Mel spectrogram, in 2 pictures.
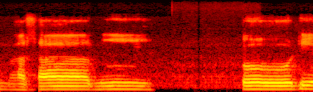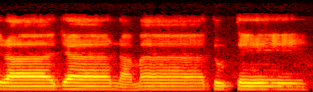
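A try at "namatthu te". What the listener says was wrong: Namat, the T must be clear. Namat tute.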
